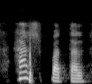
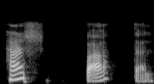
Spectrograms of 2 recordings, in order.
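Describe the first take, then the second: First: Said in the usual way. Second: হাসপাতাল very slowly as "hash... paa... tal"; three separate syllables in হাসপাতাল, with pauses between; split into syllables. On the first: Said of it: "কয় ভাগে ভেঙে উচ্চারণ". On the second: Shown as a demonstration. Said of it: "এখানে তিনটা অক্ষর".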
